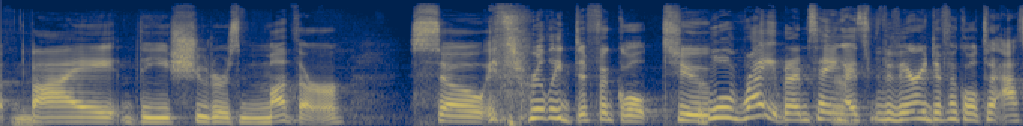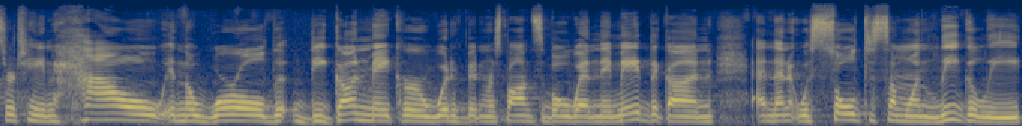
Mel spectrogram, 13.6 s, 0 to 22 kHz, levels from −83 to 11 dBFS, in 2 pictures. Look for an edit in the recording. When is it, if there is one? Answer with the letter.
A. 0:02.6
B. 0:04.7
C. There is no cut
B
